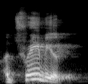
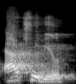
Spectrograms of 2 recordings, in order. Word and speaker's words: attribute: 주고 attribute 이런 식으로 명사로 쓰게 되면 속성이나 특징이란 뜻으로 쓰이는데 엑센트를 이음절 정도해 주고요 attribute 슨 원어민이 아니기 때문에 내가 여러분들에게 강세를 가르치는 건 늘 넌센 스죠 근데 액센트가 워낙 다르기 때문에 동사로 발음하게 되면 attribute A to B 하게 되면 a b 탓으로 돌리다 알겠죠 attribute 속상 attribute 동사로 쓰이는 거 구배를 하시고요 그다음 이제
